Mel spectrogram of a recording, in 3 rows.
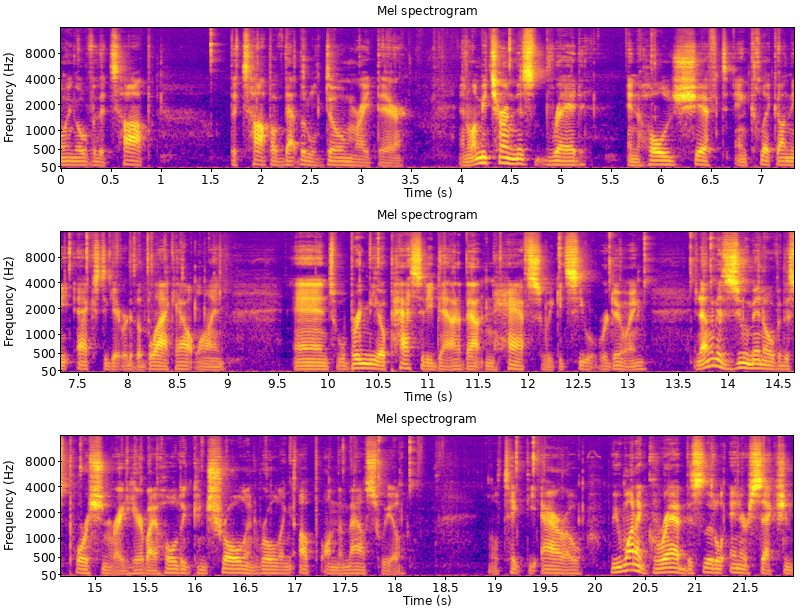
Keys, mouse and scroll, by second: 4.7 click, 7.6 shift+click, 10.7-12.7 drag, 13.0 middle click, 13.8 middle click, 16.5-17.1 ctrl+scroll up 2, 17.3 ctrl+scroll up 2, 18.1 ctrl+middle click, 19.5 click.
